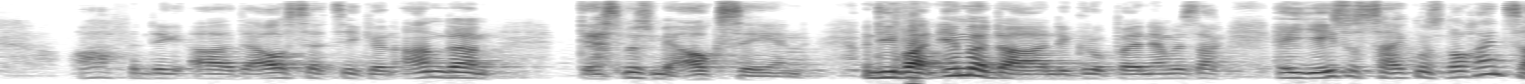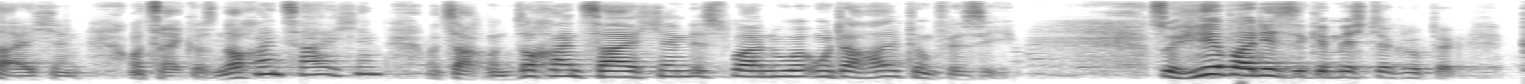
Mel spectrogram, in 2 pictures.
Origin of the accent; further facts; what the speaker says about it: California, United States; German is a second language; now in Germany; Nein, ich komme aus Amerika, aus Kalifornien.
